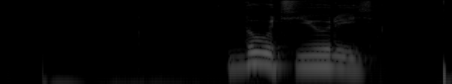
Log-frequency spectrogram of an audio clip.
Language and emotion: Russian, neutral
